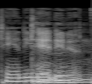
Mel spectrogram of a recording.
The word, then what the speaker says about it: Thandie Newton: But probably my biggest issue with the entire season was the Maeve plotline with Thandie Newton, who apparently her name is pronounced Tandy Newton.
